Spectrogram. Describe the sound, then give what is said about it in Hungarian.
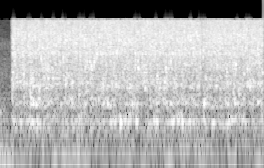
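Water continuously trickles and seeps through the riverbank wall along the city section of the Tisza river, a steady bubbling flow that holds an even level throughout with no voices or other sounds. “A Tisza városi szakaszán folyamatosan szivárog a víz a partfalon keresztül.”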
